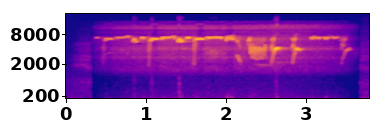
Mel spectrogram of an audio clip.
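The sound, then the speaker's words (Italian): A goldcrest on a mountain trail in falling snow gives a very high, thin whistling call, a rapid run of shrill notes lasting about three seconds, clear with no talking, as it pauses briefly and then flies off. “Tra i rami continuano a sfrecciare veloci uccellini e per un istante un regolo si ferma a guardarci, poi fischia e si allontana.”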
